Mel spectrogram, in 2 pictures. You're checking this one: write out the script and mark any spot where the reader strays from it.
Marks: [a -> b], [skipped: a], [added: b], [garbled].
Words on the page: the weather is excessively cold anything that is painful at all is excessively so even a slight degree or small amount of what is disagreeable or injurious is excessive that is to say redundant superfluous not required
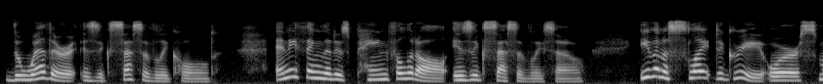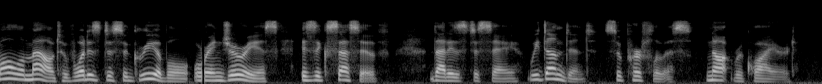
the weather is excessively cold anything that is painful at all is excessively so even a slight degree or small amount of what is disagreeable or injurious is excessive that is to say redundant superfluous not required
